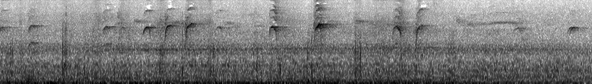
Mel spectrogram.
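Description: Small birds chirping: short, high calls repeated in quick succession, thickest in the middle and thinning out near the end, over faint low outdoor background noise.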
